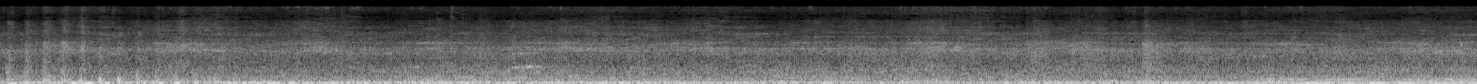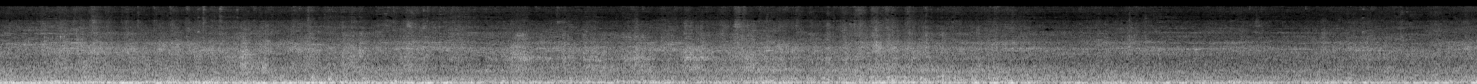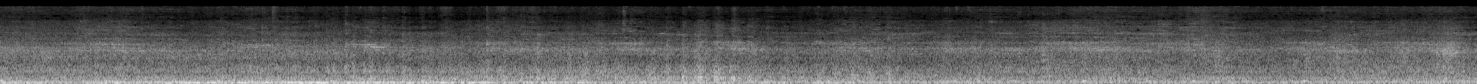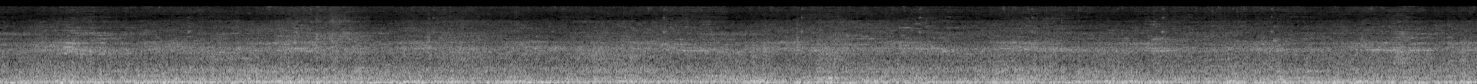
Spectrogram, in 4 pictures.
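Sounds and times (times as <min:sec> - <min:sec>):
freight train rumbling past: 0:00.0 - 0:59.0
train wheels clacking: 0:00.0 - 0:59.0.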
